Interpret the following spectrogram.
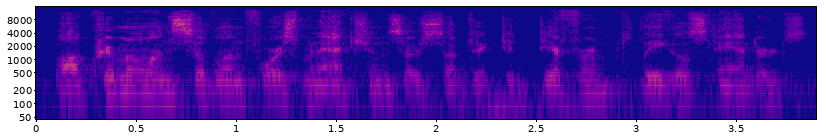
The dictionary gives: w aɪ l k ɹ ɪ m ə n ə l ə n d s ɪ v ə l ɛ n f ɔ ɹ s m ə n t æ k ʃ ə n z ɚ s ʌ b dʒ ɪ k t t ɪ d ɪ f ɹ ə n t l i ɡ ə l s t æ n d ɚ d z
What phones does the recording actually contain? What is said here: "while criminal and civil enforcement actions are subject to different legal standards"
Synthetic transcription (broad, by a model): w aɪ l k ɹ ɪ m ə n l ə n s ɪ v l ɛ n f ɔ ɹ s m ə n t æ k ʃ ə n z ɚ s ʌ b dʒ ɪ k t t ɪ d ɪ f ɹ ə n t l i ɡ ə l s t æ n d ɚ d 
